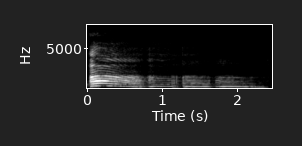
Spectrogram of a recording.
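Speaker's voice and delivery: high loud cry of "Ah" that fades away like an echo; a boy's cry bouncing back from the canyon walls; yell fading to echo. Acted. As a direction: yell it, then let each repeat die off. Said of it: "he yelled".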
